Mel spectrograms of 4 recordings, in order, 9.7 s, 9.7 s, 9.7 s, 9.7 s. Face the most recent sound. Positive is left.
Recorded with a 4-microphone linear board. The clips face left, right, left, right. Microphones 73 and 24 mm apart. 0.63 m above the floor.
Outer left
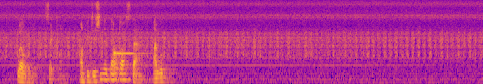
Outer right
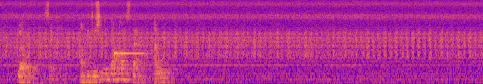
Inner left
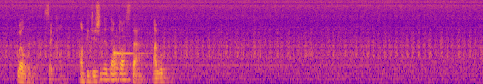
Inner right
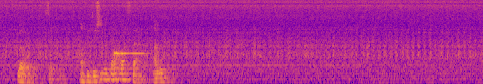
turn(degrees=60)  # may be behind; listen again after turning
